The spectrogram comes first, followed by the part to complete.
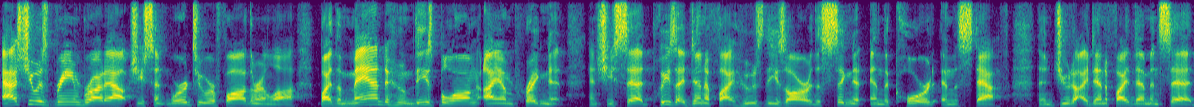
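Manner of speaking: ordinary talk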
